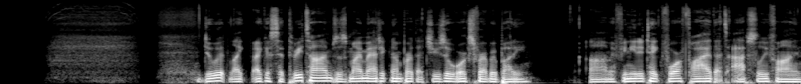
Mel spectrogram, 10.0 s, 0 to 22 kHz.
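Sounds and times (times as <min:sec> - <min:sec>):
deep breath drawn in as a calming exercise: 0:00.6 - 0:02.5
speech: 0:02.5 - 0:06.7, 0:07.4 - 0:10.0.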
